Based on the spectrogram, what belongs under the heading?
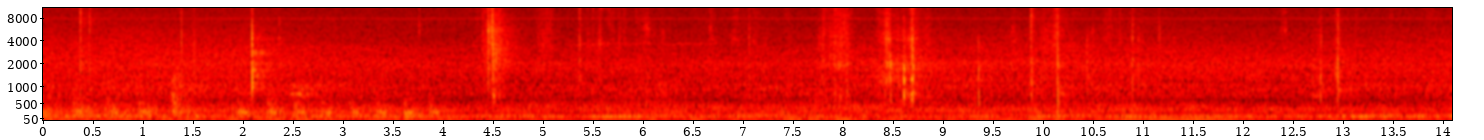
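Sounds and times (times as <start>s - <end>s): steady low hum: 0.0s - 14.0s
plastic toys clicking and tapping: 12.4s - 13.2s.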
